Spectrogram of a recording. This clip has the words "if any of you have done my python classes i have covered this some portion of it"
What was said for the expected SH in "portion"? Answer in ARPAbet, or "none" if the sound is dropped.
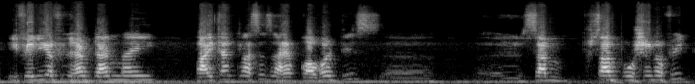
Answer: SH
